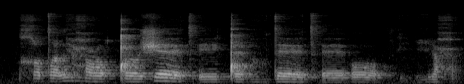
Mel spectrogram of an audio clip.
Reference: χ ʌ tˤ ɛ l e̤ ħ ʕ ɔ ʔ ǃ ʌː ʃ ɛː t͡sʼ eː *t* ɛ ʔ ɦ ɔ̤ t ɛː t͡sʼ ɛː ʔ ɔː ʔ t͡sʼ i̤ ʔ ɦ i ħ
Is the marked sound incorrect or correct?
incorrect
